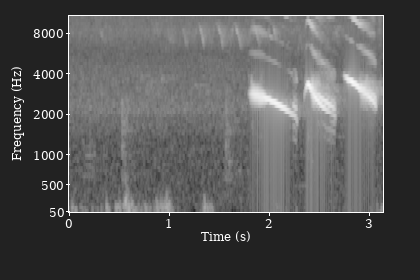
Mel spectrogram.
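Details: Green-winged saltator (Saltator similis) singing in the woods during tournament and breeding season: three loud, clear whistled phrases sliding downward, each about half a second long, after soft low thumps and rustling.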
